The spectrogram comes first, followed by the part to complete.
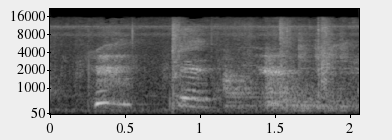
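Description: Quiet voices in brief, broken snatches of talk, with a single short knock a little under a second in.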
